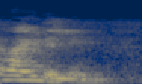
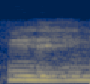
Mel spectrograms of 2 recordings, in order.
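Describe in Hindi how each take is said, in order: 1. 'hind' में स्वर 'eye' जैसा लंबा है। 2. 'hind' में स्वर 'i' छोटा है। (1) "दोनों भी उसका प्रोनाउंसिएशन है" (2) "दोनों भी उसका प्रोनाउंसिएशन है"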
